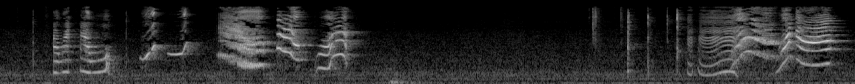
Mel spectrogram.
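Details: Indoor pet parrot that talks, saying mummy, papa and mitthu; quick rising whistles, then a loud raspy squawking stretch, a quiet gap with clicks, and a final burst of looping, warbling syllables.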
